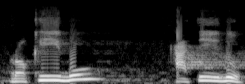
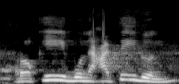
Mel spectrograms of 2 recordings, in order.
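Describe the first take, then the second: First: Each word ends in a vowel, without n. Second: Each word ends with a final n sound. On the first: It is the name of the angels. "dibacanya tanpa tanwin" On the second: It describes a quality of the angels. "kalau saya baca dengan tanwin"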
